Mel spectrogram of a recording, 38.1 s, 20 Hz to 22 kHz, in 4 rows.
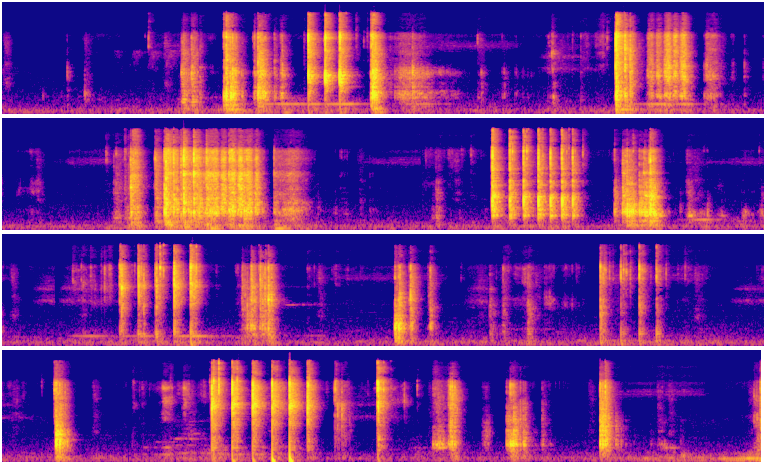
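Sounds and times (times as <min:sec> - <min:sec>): plastic pieces clicking and tapping: 0:01.8 - 0:04.9, 0:10.8 - 0:12.8, 0:15.3 - 0:17.9, 0:19.9 - 0:22.7, 0:23.9 - 0:25.8, 0:26.4 - 0:27.5, 0:30.2 - 0:36.4
rubbing and scratching: 0:07.2 - 0:10.1, 0:10.9 - 0:13.5.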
